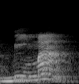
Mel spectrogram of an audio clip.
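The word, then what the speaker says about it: βῆμα: para este tribunal es la palabra viva así como suena con be grande rima con acento en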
